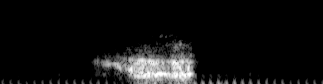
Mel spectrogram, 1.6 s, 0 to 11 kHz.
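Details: Single short, harsh roar from a Carpathian stag during the autumn rut (boncănit) in Bucovina, 29 September 2022, a rough bellow of about half a second over a low, steady pulsing hum.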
